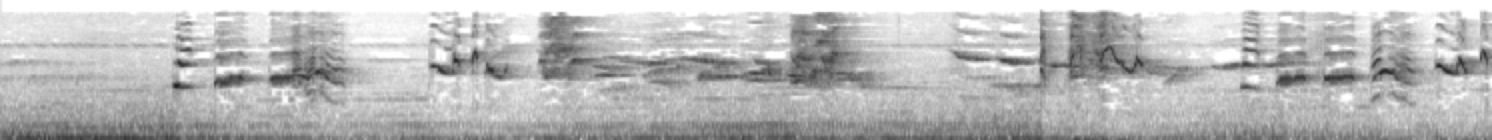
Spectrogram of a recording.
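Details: Oriental magpie-robin in breeding condition, singing as a lure for other birds: bursts of clear, varied whistles and quick slurred notes, broken by short pauses, with faint low hum beneath.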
